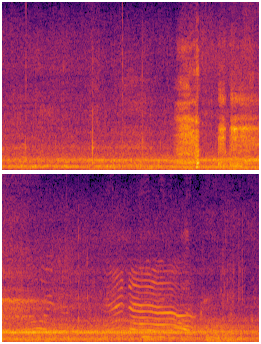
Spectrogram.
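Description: A motorboat engine drones steadily across open water.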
